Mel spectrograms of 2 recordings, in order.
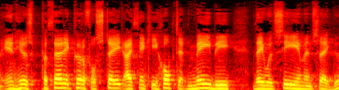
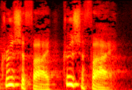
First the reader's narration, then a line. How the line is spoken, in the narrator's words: the chief priests and officers cried out, saying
